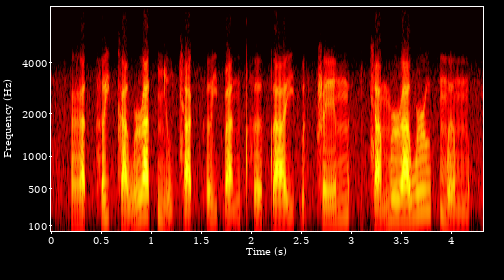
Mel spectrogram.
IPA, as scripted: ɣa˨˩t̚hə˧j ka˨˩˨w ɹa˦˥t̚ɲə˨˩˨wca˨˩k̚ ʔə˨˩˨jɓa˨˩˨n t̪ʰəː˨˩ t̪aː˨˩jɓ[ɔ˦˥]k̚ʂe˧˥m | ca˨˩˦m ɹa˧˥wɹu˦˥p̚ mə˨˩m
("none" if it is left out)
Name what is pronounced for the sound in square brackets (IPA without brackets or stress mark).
ə˦˥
